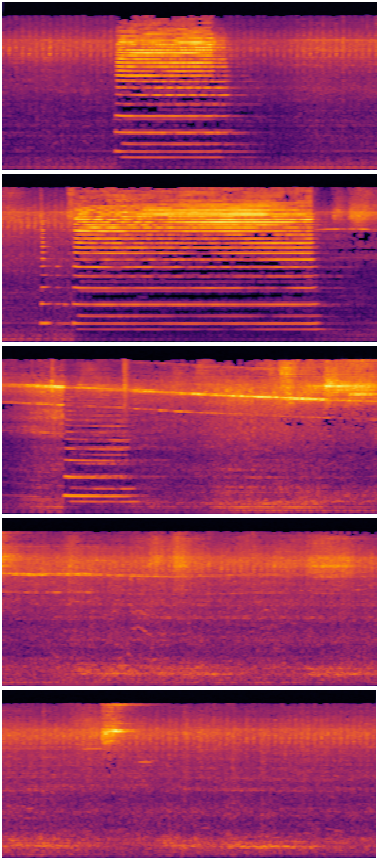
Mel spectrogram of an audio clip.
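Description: Indian Railways diesel locomotive sounding three horn blasts, the middle one the longest, as a warning at a level crossing. It then passes close by with a loud engine rumble, and its passenger coaches roll past on the rails.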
